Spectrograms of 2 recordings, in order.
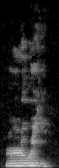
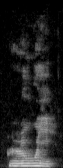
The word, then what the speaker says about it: l'ouïe: The sense is called l'ouïe. L'ouïe. L'ouïe. You remember when there is tréma on the E, that means that we have to pronounce the E. So here you can read it like ou-I, l'ouïe, l'ouïe, l'ouïe.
